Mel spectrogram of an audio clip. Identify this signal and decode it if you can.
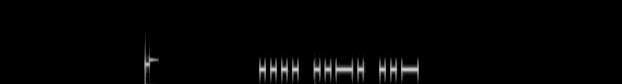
Morse code, heard as a keyed tone, about 21 wpm, 700 Hz. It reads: HFU
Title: USA Call Sign Postfixes - 3 Letters 22wpm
